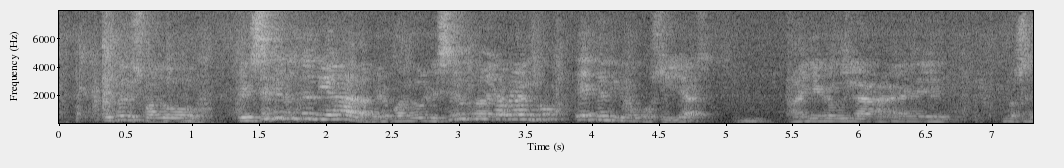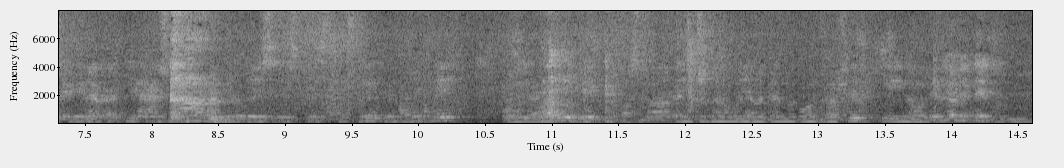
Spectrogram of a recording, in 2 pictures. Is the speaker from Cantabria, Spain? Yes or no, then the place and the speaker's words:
yes; Laredo, Cantabria, Spain; Quizás es la primera vez en mi pueblo que me siento querida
